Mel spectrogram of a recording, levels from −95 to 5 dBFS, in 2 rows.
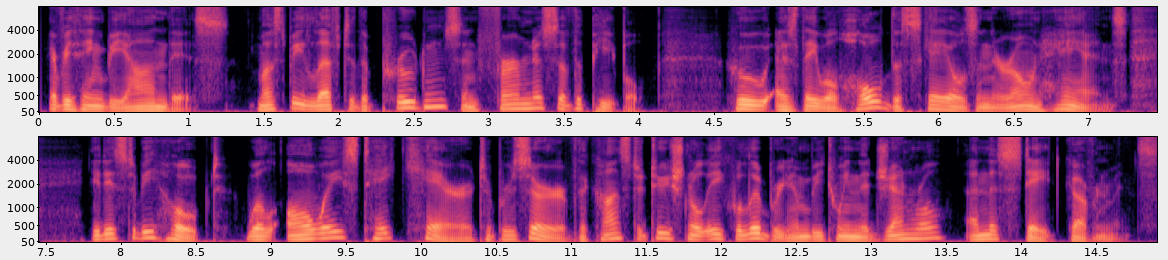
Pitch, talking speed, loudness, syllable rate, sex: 110 Hz, 190 wpm, -19 LUFS, 5.4 syllables/s, male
